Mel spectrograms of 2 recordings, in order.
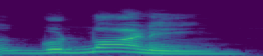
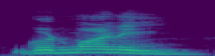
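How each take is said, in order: First: The greeting sounds neutral and even. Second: The greeting sounds flat and uninterested. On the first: "it's very neutral" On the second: "it is uninterested"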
